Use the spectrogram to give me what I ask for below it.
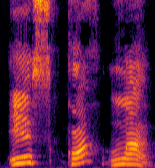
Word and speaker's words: escola: Escola. O có é a sílaba tônica das paroxítonas.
